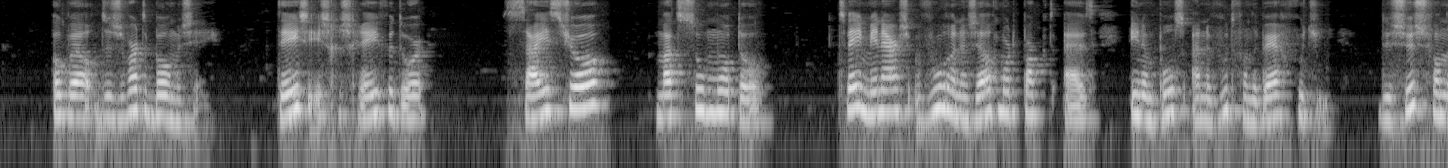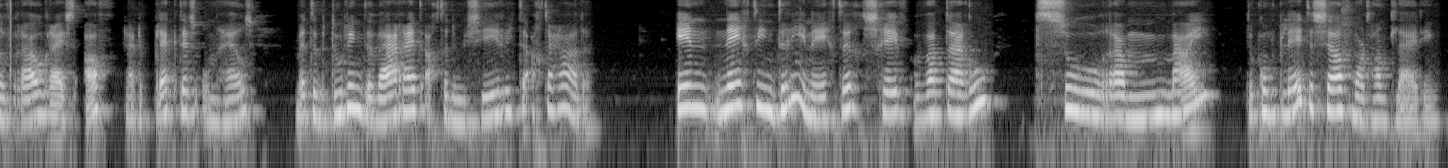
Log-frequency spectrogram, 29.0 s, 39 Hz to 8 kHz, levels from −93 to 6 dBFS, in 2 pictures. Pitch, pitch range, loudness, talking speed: 210 Hz, 185-240 Hz, -17 LUFS, 120 wpm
